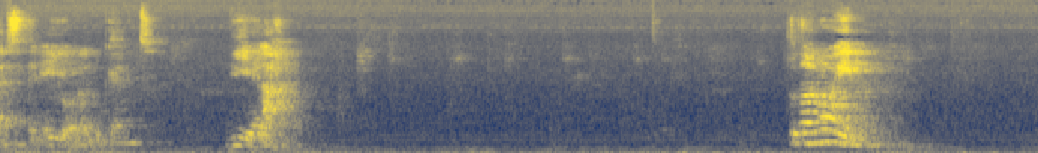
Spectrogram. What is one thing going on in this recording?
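A young woman speaks through a microphone in short phrases, with pauses, in an echoing hall.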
